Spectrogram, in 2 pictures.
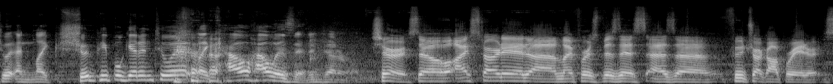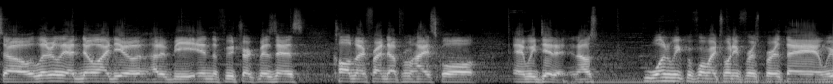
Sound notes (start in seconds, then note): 1.7 laughs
